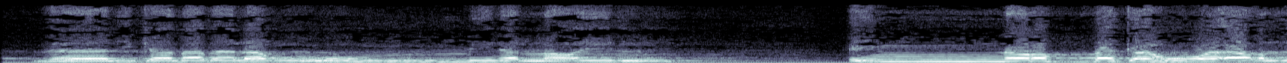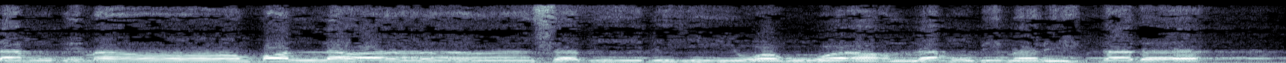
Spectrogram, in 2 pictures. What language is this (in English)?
Arabic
